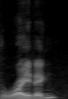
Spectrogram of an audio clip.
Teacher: the T in there could be replaced as a D. It could sound like riding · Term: intervocalic flapping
